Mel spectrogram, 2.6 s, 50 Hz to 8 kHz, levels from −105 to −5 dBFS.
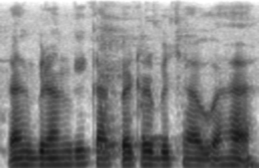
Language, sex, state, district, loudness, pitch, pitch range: Hindi, male, Bihar, Patna, -17 LUFS, 115 Hz, 110-115 Hz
